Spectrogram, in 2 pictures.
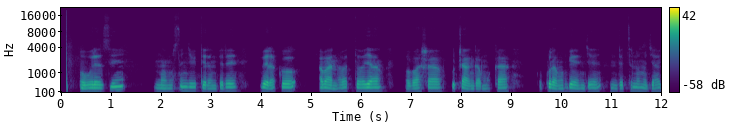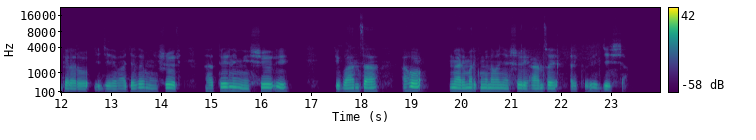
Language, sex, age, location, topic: Kinyarwanda, male, 25-35, Huye, education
